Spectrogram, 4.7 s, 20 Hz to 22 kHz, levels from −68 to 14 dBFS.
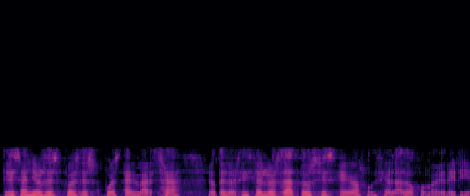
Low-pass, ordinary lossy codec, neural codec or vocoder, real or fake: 5.4 kHz; AAC, 24 kbps; autoencoder, 22.05 kHz, a latent of 192 numbers a frame, VITS, trained on many speakers; fake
